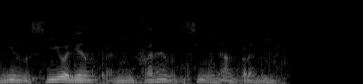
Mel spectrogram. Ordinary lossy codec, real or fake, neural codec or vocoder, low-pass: none; fake; codec, 16 kHz, 4.8 kbps, FACodec; none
